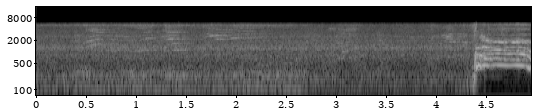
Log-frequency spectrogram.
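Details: Bored female Rhodesian Ridgeback Shar Pei mix growling and barking at unfamiliar noises from outside; low rumbling growl with harmonic bands through most of the clip, then a loud sharp bark near the end.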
